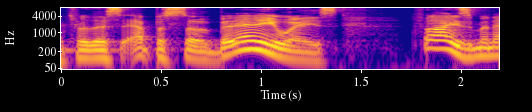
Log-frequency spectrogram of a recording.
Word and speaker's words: Theismann: Theismann, which is actually in truth pronounced Theismann, but the All-American made a run at the 1970 Heisman Trophy, which is why the pronunciation of his last name was changed, kind of a marketing move to rhyme with Heisman.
